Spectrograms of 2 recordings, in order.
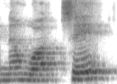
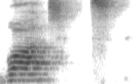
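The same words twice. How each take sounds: First: Watch it with a separate it syllable; wrong version. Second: Watch it as one crisp word ending in T; correct past sound. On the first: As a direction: show the wrong watch it with a vowel after tch. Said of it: "Não tem esse tch". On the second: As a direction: say Watch it short, no extra syllable. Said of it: "E não watch it". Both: Shown as a demonstration.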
